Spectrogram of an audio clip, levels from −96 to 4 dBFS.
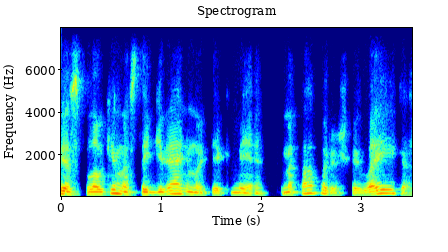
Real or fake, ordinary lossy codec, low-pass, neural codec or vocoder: real; Opus, 16 kbps; 7.2 kHz; none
